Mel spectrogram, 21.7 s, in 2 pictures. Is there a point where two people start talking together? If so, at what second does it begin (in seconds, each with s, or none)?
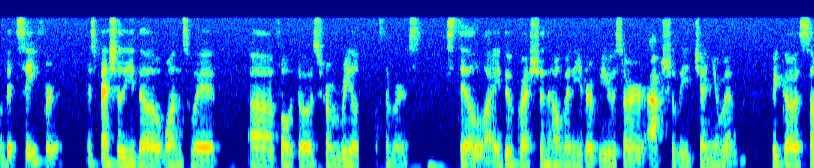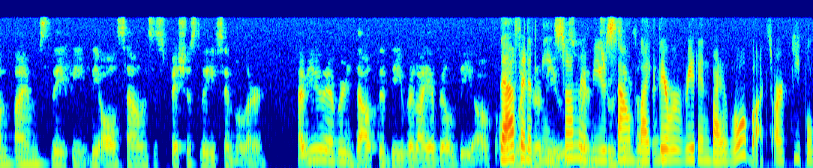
17.5 s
